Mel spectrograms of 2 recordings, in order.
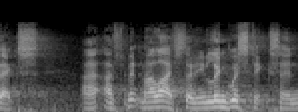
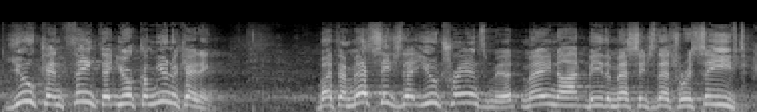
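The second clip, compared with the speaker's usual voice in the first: raised preacher's voice, higher; preaching; 4 semitones higher, 5 dB louder than usual. Acted. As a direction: proclaim it from the pulpit. Preaching at full force.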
